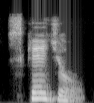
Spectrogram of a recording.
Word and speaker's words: schedule: schle okay excellent SK pay attention to this pronunciation schedule SK schedule like this like this es SK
